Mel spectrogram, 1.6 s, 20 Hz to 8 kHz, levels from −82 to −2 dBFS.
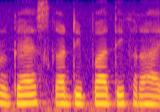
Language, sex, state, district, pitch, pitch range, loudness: Hindi, female, Jharkhand, Garhwa, 180 Hz, 180-185 Hz, -14 LUFS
